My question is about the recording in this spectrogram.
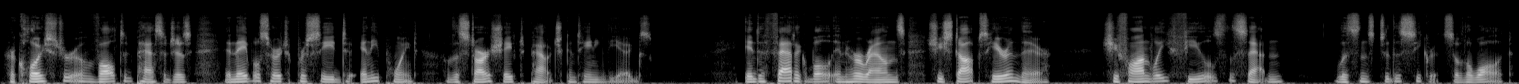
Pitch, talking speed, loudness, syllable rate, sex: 125 Hz, 160 wpm, -23 LUFS, 5.3 syllables/s, male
